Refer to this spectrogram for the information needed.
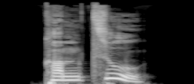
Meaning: singular imperative of zukommen
- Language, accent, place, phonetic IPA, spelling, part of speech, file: German, Germany, Berlin, [ˌkɔm ˈt͡suː], komm zu, verb, De-komm zu.ogg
